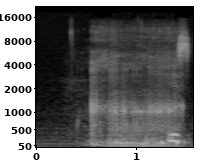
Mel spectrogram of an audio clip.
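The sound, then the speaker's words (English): A person gives one drawn-out, raspy snore, loud, with a rattling throaty texture that builds and holds for about a second before cutting off. “You're just snoring.”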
